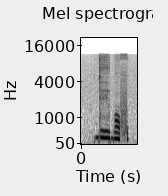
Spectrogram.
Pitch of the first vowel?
falling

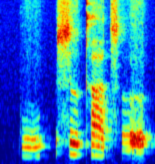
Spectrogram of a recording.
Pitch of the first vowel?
rising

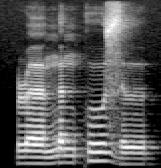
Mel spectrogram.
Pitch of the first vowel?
low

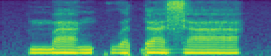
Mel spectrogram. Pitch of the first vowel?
low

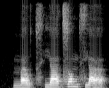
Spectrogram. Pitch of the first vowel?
low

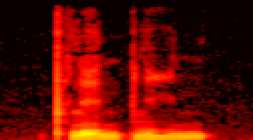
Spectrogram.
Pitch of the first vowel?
low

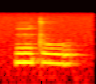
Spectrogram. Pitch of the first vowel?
low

